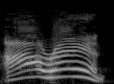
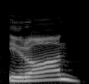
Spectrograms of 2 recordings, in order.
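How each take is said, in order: First: The first vowel is a hard 'eye' sound. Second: The first vowel is a soft 'ee' sound. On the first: The speaker is an American outside the diaspora. "They hit the hot, the hard I" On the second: The speaker is from the Iranian diaspora. "the diaspora Iran, Iranian voice"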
